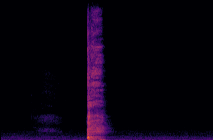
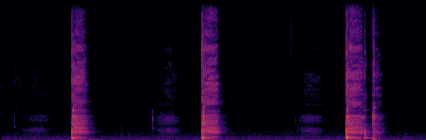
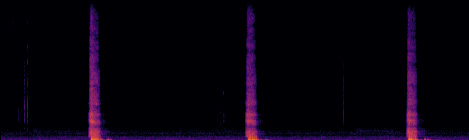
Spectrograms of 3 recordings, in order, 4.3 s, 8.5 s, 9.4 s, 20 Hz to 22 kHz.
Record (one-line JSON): {"cough_length": "4.3 s", "cough_amplitude": 8203, "cough_signal_mean_std_ratio": 0.24, "three_cough_length": "8.5 s", "three_cough_amplitude": 13514, "three_cough_signal_mean_std_ratio": 0.29, "exhalation_length": "9.4 s", "exhalation_amplitude": 26597, "exhalation_signal_mean_std_ratio": 0.21, "survey_phase": "beta (2021-08-13 to 2022-03-07)", "age": "18-44", "gender": "Female", "wearing_mask": "No", "symptom_runny_or_blocked_nose": true, "symptom_sore_throat": true, "symptom_fatigue": true, "symptom_headache": true, "symptom_change_to_sense_of_smell_or_taste": true, "smoker_status": "Current smoker (1 to 10 cigarettes per day)", "respiratory_condition_asthma": false, "respiratory_condition_other": false, "recruitment_source": "Test and Trace", "submission_delay": "1 day", "covid_test_result": "Positive", "covid_test_method": "RT-qPCR", "covid_ct_value": 17.8, "covid_ct_gene": "ORF1ab gene", "covid_ct_mean": 18.2, "covid_viral_load": "1100000 copies/ml", "covid_viral_load_category": "High viral load (>1M copies/ml)"}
